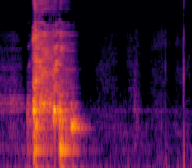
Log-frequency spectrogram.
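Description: A short run of three harsh coughs trailing into a throaty clearing, then quiet; a plain cough.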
